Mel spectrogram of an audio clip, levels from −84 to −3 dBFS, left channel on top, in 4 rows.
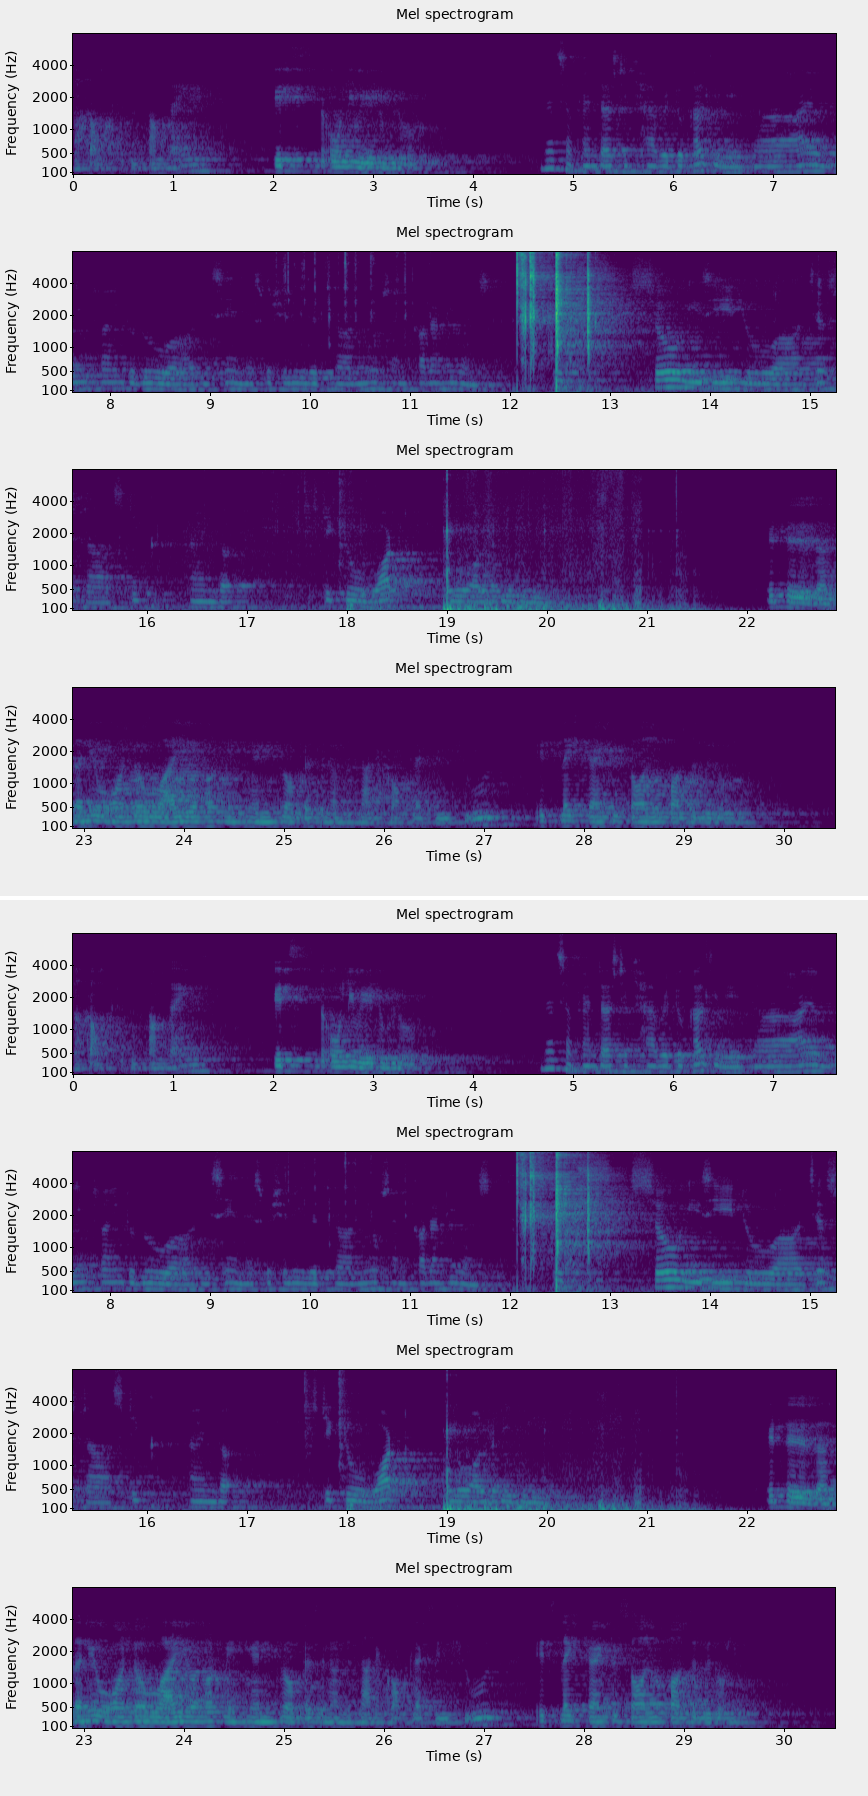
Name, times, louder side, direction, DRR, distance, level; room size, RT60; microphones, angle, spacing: voice 1, 0.0-1.4 2.0-3.5 22.2-29.5, right 1 dB, 45° right, 3 dB, 1.7 m, -52 dB
voice 2, 4.7-12.2 12.4-15.9 16.4-16.9 17.6-18.5 19.0-20.1, equal, 20° right, 5 dB, 2.0 m, -54 dB
sound 1, 9.7-21.6, left 8 dB, 30° left, 0.7 m, -42 dB
29.0 x 17.0 x 8.1 m, 2.9 s
head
